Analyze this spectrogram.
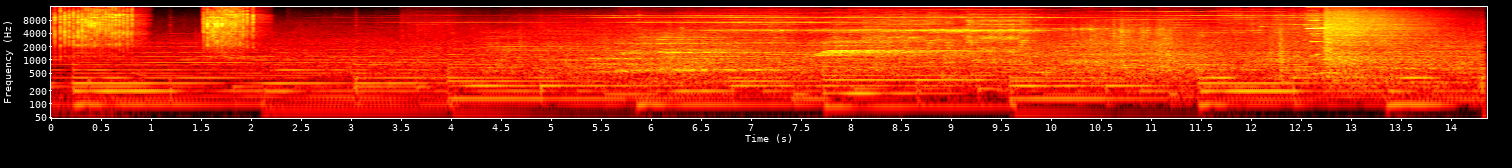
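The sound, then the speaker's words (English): At a train station, a train rumbles and squeals with layered metallic, ratcheting mechanical tones, punctuated by short bursts of hissing steam near the start and end. No one speaks. “We're at a train station, and we're gonna get on a train.”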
